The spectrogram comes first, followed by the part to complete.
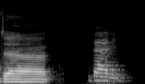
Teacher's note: it's a very swift, it's like just a tap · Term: flap D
